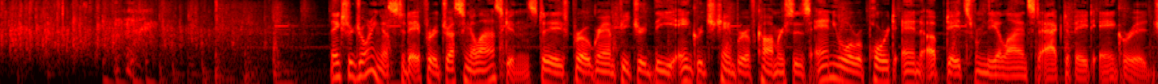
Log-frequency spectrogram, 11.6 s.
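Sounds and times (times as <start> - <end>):
audience applause: 0.0 - 2.8
speech: 1.0 - 1.8, 3.3 - 11.5.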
